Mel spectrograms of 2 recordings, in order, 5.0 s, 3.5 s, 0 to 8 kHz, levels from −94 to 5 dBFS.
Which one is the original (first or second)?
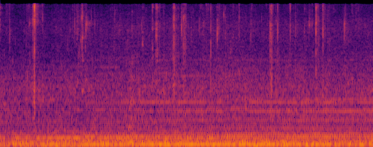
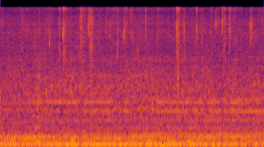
first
